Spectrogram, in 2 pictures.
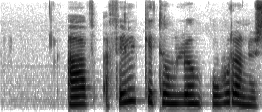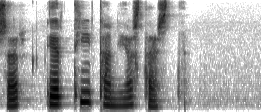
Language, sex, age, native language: Icelandic, female, 40-49, Icelandic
